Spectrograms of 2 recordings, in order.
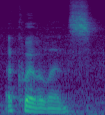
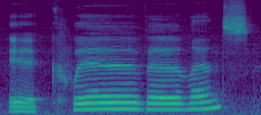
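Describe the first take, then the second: First: The word is said quickly, at normal speed. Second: The word is said slowly, syllable by syllable. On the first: "the fast version of the word" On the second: "say each syllable slowly"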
